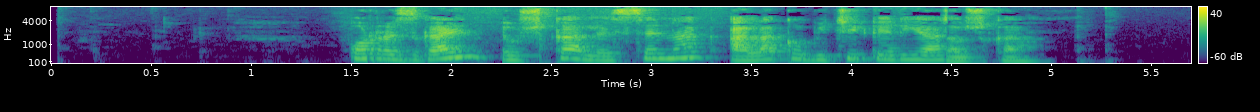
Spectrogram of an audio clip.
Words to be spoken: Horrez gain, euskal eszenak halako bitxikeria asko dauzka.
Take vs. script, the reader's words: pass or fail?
fail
